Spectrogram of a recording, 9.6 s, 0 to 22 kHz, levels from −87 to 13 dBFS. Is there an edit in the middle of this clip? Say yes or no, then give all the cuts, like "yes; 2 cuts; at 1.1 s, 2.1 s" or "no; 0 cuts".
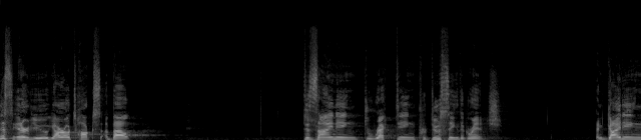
no; 0 cuts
